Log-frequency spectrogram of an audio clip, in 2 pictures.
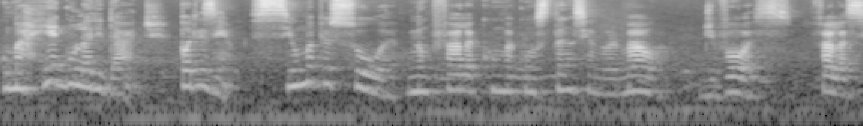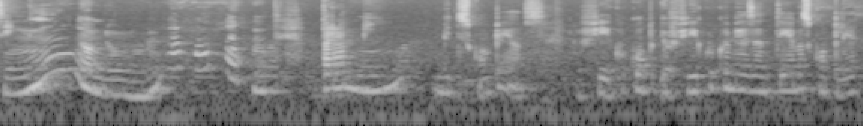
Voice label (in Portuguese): Voz Estridente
